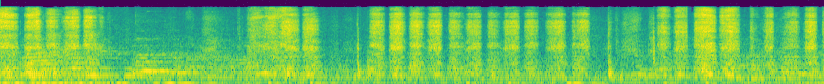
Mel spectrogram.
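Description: Writing on paper by hand: quick scratchy strokes in several short spurts.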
